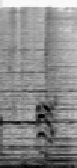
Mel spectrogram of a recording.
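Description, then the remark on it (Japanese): A crow gives a single harsh caw partway through, rising above a steady low background hum. No one speaks. “カラスがうるさいね。”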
